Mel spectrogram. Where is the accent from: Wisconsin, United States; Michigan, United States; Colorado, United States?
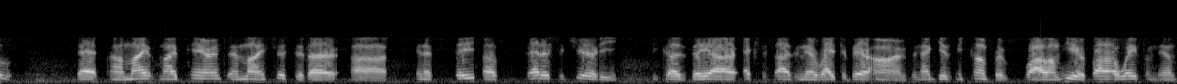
Michigan, United States; Detroit; Yeah, I grew up in Detroit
